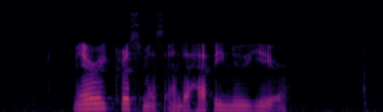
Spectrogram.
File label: En-US Merry Christmas and a Happy New Year!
